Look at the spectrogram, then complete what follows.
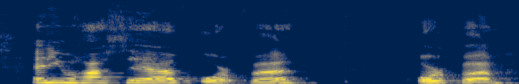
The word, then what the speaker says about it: Orpah: Orpah, I think that's how you pronounce it. I think that's good. Boaz. I literally had to listen to it to make sure I got the pronunciation right. Orpah, and You did.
